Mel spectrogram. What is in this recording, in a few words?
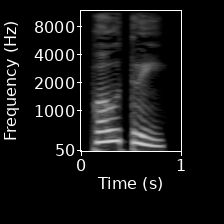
"ಪೌತ್ರಿ", Kannada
